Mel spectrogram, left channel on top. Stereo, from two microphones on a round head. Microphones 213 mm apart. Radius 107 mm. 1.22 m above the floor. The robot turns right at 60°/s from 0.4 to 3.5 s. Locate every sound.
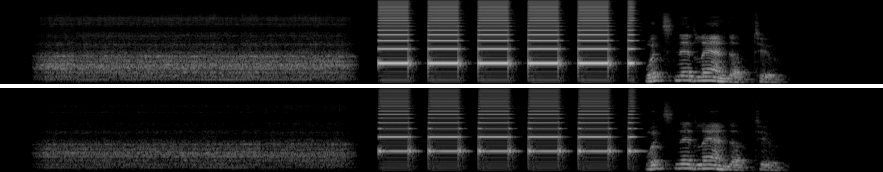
3.8 s an alarm clock: 30° left (ahead or behind), 0.6 m
6.5 s a man speaking: 60° left (ahead or behind), 1.4 m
